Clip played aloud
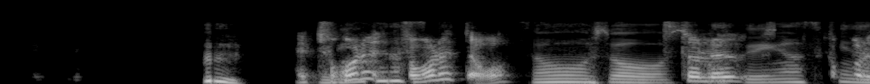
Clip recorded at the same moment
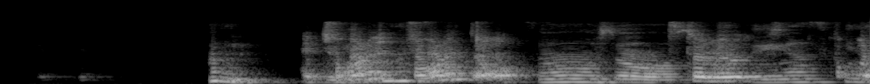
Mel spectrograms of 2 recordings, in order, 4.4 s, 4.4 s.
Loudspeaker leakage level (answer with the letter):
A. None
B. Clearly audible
B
